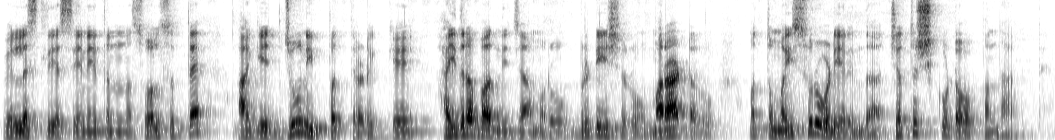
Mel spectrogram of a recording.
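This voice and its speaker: A man with a Karnataka Kannada accent lectures like an exam coach, going over quiz questions in a didactic way, repeating key points and asking rhetorical questions. His voice sits in the mid range with some vocal fry, and he talks at a normal speed.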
